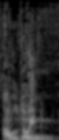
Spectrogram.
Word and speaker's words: Audouin: Audouin, vale.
